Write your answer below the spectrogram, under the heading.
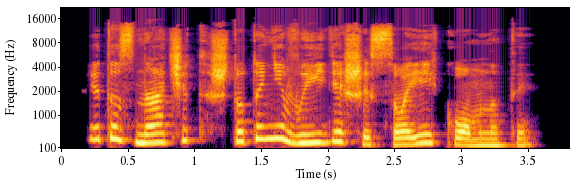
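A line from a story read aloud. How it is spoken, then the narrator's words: Very calm. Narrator (Russian): сказала она очень спокойно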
